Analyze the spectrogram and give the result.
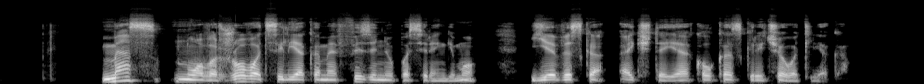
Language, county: Lithuanian, Kaunas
